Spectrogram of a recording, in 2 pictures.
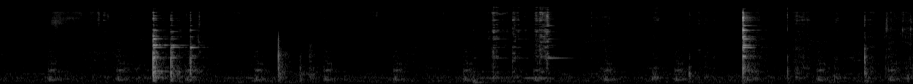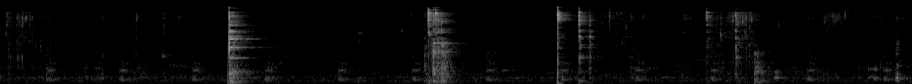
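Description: A metal spoon and then a wire whisk stirring dry flour and cornflour in a glass mixing bowl. Sharp clinks against the bowl come a few seconds apart, with soft scraping and rustling of the powder between them.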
